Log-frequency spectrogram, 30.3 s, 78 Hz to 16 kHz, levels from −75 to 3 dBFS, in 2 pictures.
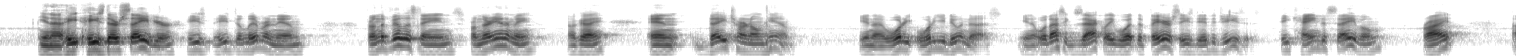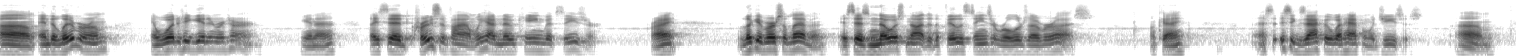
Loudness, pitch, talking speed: -20 LUFS, 285 Hz, 195 wpm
